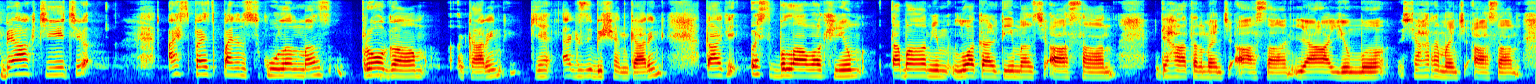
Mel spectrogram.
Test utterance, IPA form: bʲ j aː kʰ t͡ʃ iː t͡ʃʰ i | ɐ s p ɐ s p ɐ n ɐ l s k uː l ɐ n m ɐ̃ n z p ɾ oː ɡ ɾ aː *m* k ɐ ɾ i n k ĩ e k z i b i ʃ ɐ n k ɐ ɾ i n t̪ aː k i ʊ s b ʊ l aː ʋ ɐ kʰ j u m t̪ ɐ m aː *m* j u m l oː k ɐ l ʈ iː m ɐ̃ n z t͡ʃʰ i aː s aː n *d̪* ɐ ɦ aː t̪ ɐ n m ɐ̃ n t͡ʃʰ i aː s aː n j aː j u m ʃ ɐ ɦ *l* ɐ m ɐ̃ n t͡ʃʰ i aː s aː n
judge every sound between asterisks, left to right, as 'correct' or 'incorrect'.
correct, correct, correct, incorrect

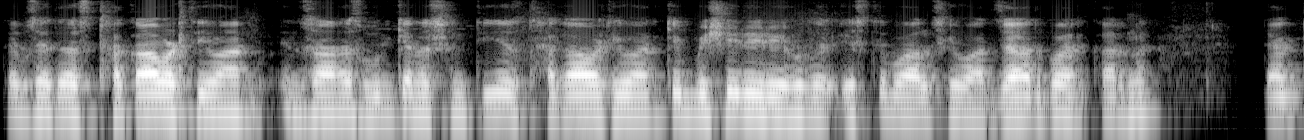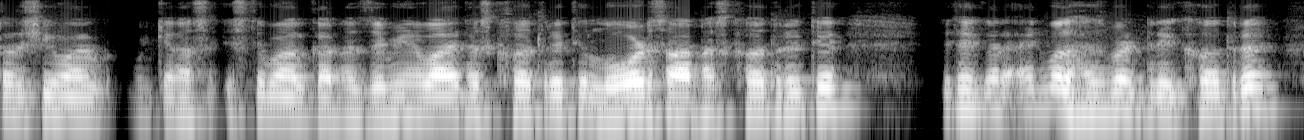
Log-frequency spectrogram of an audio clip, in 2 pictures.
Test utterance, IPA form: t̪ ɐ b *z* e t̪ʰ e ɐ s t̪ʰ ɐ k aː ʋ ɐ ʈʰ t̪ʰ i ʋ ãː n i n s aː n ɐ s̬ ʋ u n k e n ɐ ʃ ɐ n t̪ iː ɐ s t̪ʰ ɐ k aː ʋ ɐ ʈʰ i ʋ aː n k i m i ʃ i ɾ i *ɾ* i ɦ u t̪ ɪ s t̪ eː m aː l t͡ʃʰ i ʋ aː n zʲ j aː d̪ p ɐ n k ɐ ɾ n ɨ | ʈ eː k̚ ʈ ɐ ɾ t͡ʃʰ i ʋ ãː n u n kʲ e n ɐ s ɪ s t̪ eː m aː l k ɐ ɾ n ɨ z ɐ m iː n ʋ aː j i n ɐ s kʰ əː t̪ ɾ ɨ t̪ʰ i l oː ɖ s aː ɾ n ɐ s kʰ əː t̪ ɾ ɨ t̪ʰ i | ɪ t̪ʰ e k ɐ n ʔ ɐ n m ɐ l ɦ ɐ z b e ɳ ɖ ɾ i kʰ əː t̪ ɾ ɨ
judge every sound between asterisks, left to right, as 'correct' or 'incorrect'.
incorrect, correct

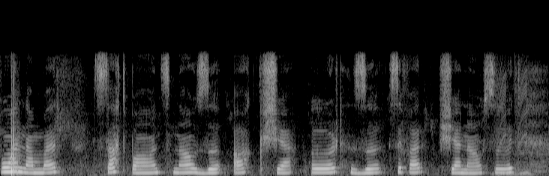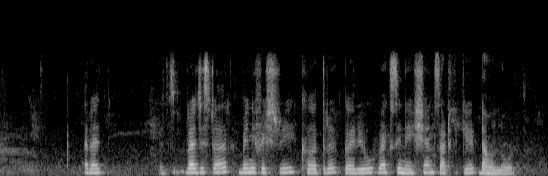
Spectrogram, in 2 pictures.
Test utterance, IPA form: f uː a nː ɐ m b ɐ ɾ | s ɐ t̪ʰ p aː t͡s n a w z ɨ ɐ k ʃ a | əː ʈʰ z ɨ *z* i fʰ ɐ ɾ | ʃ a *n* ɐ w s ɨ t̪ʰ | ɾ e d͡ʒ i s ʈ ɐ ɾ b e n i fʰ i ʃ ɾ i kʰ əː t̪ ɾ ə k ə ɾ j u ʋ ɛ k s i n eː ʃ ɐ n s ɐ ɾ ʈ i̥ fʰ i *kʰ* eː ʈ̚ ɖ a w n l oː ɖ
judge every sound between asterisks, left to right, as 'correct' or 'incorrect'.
incorrect, correct, incorrect

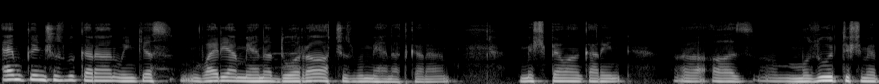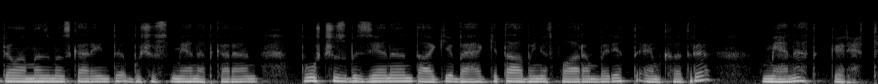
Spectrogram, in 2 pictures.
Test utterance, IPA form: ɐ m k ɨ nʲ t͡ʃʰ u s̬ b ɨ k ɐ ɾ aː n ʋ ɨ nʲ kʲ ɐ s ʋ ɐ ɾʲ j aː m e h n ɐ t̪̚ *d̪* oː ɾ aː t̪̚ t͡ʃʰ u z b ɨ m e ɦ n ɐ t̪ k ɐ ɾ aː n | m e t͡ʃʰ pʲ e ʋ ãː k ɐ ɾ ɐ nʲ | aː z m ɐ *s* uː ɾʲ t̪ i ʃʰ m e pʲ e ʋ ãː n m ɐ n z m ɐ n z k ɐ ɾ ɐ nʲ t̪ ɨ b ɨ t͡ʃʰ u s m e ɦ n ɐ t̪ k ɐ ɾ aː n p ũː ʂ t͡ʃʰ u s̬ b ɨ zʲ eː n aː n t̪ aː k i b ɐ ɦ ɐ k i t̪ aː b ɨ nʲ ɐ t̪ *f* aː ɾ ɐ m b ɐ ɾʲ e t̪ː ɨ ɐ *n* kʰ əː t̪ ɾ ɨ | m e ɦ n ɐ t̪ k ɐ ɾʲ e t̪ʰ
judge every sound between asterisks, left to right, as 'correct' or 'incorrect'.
correct, incorrect, correct, incorrect

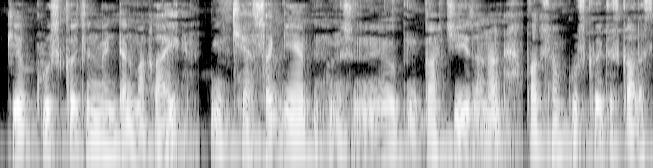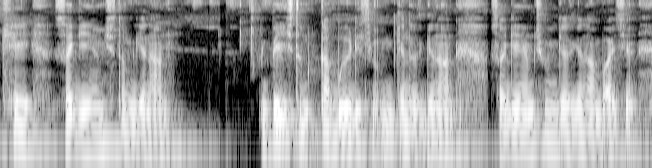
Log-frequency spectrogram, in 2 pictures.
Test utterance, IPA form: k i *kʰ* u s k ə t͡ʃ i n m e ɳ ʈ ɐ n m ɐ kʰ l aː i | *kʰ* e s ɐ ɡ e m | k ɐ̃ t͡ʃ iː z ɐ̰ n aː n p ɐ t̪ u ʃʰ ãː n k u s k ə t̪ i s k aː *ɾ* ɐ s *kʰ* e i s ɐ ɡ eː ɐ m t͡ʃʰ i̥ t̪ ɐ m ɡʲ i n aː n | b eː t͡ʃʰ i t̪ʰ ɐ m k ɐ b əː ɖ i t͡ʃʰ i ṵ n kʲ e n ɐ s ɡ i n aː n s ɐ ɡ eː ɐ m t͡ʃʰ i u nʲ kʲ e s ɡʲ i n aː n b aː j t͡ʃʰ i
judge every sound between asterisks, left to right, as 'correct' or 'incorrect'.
incorrect, correct, incorrect, correct

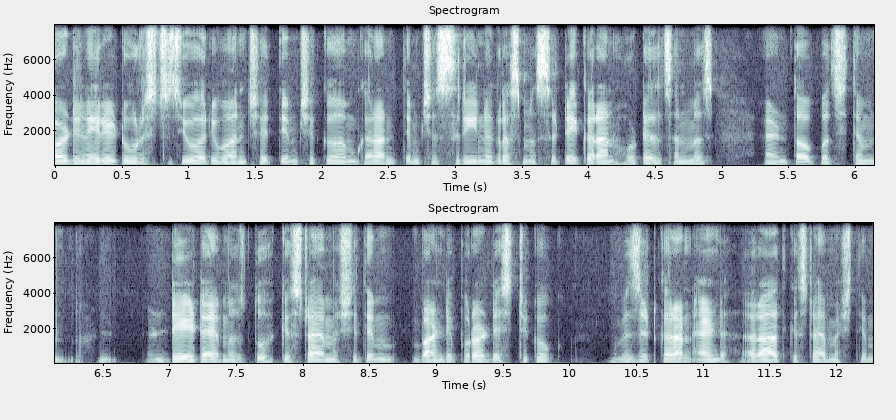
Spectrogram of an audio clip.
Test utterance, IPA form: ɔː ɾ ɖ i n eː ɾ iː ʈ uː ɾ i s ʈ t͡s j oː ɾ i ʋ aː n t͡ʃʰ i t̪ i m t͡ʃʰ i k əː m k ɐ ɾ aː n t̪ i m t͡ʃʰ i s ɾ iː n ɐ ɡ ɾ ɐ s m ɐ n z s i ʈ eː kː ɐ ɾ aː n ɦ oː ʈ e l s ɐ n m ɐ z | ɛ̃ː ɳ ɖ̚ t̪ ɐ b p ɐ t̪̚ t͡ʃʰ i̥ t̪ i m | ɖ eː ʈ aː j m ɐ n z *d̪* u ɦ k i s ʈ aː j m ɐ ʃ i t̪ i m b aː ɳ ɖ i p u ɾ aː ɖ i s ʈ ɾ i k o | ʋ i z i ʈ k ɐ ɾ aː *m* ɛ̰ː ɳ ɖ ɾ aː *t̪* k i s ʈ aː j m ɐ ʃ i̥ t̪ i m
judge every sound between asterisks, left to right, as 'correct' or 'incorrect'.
correct, incorrect, correct

